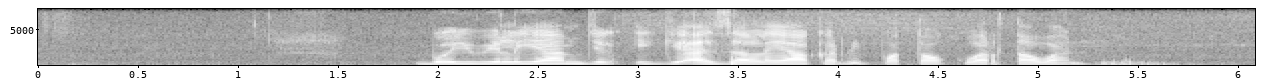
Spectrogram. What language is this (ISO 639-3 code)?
sun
